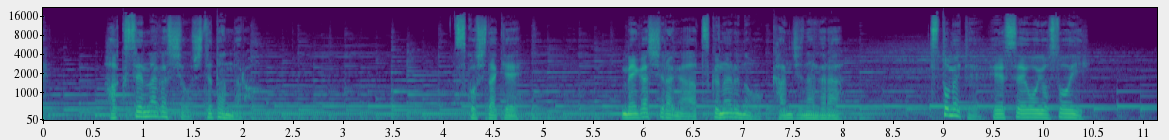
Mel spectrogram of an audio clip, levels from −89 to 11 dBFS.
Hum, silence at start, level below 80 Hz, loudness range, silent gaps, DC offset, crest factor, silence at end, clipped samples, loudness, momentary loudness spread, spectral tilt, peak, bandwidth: none; 0 s; -60 dBFS; 5 LU; none; under 0.1%; 20 dB; 0 s; under 0.1%; -28 LUFS; 15 LU; -4.5 dB/octave; -8 dBFS; 17.5 kHz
